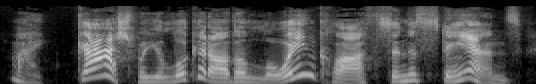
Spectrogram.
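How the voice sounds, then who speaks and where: Woman playing a bubbly, animated young delivery woman. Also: medium pitch, moderate pace, no room sound, studio quality. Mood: bubbly, guileless. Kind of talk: audio theatre comedy acting.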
